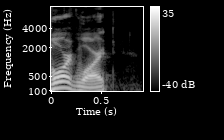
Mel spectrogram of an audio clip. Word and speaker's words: Borgwardt: Ryan Borgwart, I'm pronouncing it correctly, B-O-R-G-W-A-R-D-T, Borgwart.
